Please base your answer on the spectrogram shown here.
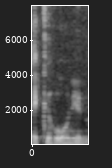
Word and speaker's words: Acheronian: Also ist eigentlich richtig, aber ich selbst nenne mich und der Nachname wird Acheronian ausgesprochen. Acheronian, okay. Also wie der Archer quasi, Acheronian.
